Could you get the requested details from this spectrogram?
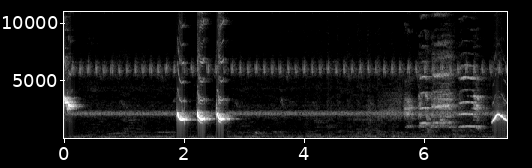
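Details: Caged-free tame kaso-kaso bird singing on the hand, with clear varied voice: a high slurred note, then three rapid descending whistles, followed by softer chattering notes and a final rising-falling whistle; a steady ticking sound persists.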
